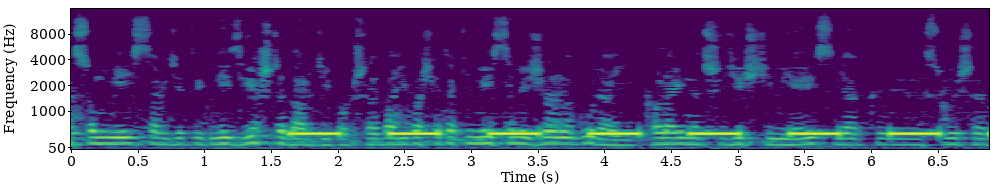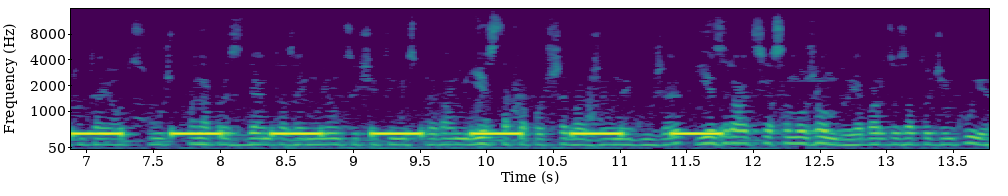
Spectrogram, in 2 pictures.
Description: Telephone call progress tone (as in the UK, Australia and similar networks), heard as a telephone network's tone, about 420 Hz, 0.375 s on and 0.375 s off. Busy tone.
